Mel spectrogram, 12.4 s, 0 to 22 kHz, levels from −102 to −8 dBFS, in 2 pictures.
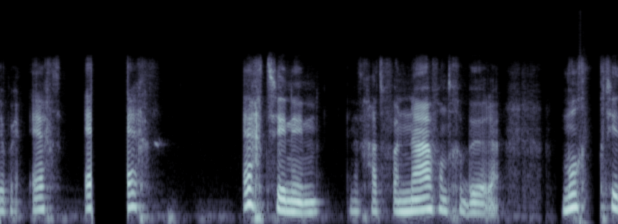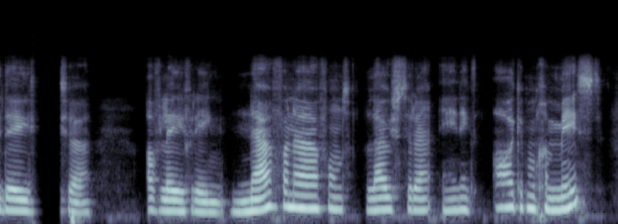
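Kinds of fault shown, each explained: Playback stall: From 0.91 to 1.28 s the speech simply cuts to silence for about 0.36 s, then resumes where it stopped, likely because the player ran dry or its thread was blocked. Unlike a call freeze, there is no fading buzz, only a clean gap.
Repeated stalls (stutter): Between 5.19 and 6.5 s the speech breaks up 14 times as the jitter buffer repeatedly empties. Each break is bridged by a continuation of the last sound, 406 ms in all and nothing lost. The longest break is 174 ms, and concealment covers about 31% of that stretch, so it drags rather than stopping once.
Call audio freeze: From 6.5 to 6.8 s the last sound is drawn out as a fading buzz that decays into about 190 ms of silence, filling 282 ms in total. Speech then resumes where it stopped, now 282 ms later, likely because packets were held up in transit. It is a single, longer, concealed hold rather than a choppy series.
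Jitter buffer slow-down: From 7.87 to 9.34 s the speech runs at 88% speed while keeping its pitch. Repeated pitch periods and pause fragments add 188 ms, stretching sounds out. The pace changes without any break, which separates it from the stalls.
Jitter buffer speed-up: From 11.23 to 12.2 s the speech runs at about 106% speed at unchanged pitch, sounding slightly hurried. Around 70 ms of short pitch-period pieces are trimmed out to reduce buffered delay. It is the mirror of the earlier slow-down: compressed rather than stretched.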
